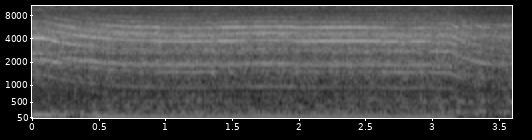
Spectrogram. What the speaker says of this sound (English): So I just turn it down with the file here.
